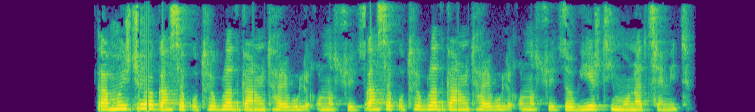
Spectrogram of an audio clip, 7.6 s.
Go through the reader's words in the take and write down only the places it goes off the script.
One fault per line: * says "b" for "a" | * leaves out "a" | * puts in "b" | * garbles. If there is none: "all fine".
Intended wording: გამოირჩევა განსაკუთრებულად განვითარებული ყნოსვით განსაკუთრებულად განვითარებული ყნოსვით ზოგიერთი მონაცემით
all fine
